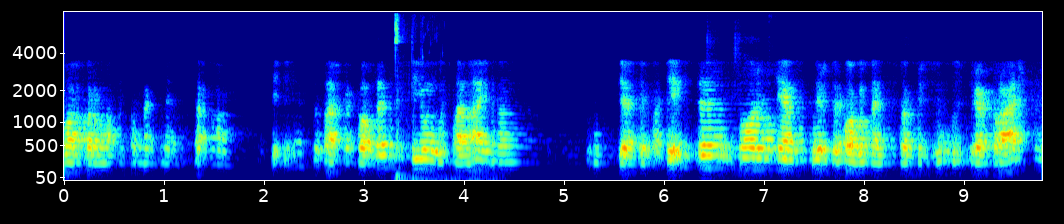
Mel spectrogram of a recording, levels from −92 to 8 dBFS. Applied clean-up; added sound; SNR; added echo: neural mask model DeepFilterNet 3.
